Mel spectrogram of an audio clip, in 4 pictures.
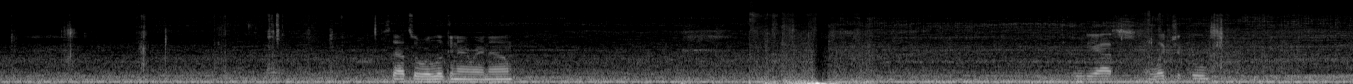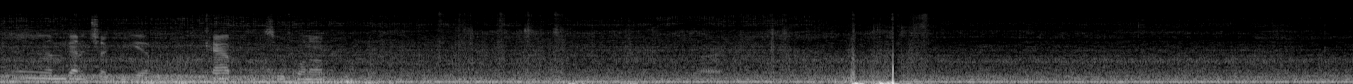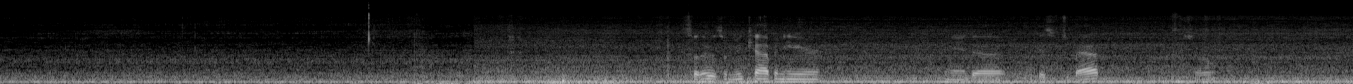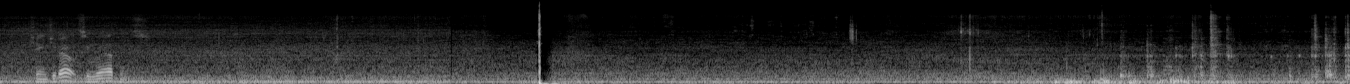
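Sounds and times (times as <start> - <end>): air conditioner unit humming: 0.0 - 54.0
sharp click: 46.0 - 46.3.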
